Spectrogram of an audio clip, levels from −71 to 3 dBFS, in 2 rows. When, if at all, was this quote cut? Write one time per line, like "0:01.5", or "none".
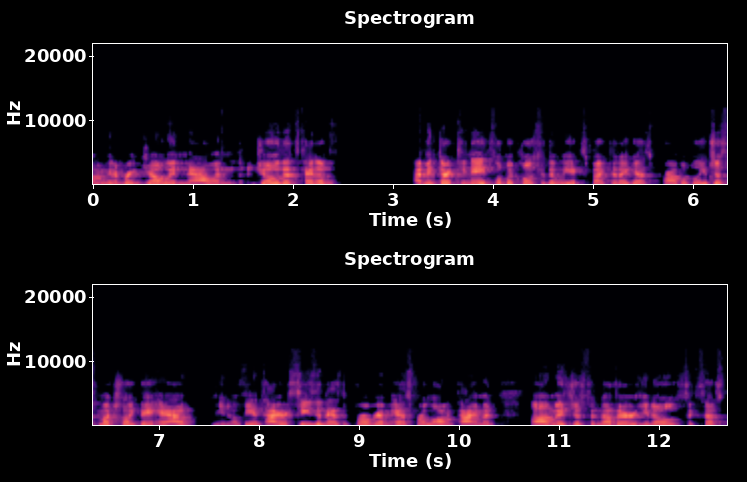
0:06.2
